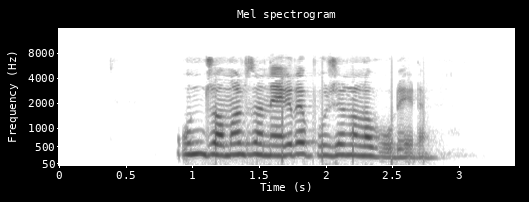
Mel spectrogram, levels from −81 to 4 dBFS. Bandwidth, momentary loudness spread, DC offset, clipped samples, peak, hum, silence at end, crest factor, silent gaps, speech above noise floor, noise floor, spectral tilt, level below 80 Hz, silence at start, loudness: 7.8 kHz; 11 LU; under 0.1%; under 0.1%; -10 dBFS; none; 0.6 s; 18 dB; none; 45 dB; -72 dBFS; -2.5 dB/octave; -68 dBFS; 0.95 s; -27 LUFS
